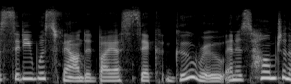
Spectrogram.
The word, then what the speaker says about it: Sikh: As a side note, I read up on it, and the Sikh community prefers this pronunciation to Sikh, which I frequently heard in the past, so I'm going with Sikh.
